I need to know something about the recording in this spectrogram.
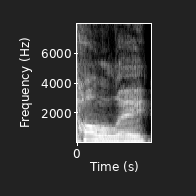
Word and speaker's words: Talalay: Well, I finally found out how to pronounce Rachel's last name. Okay. It's Talalay.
